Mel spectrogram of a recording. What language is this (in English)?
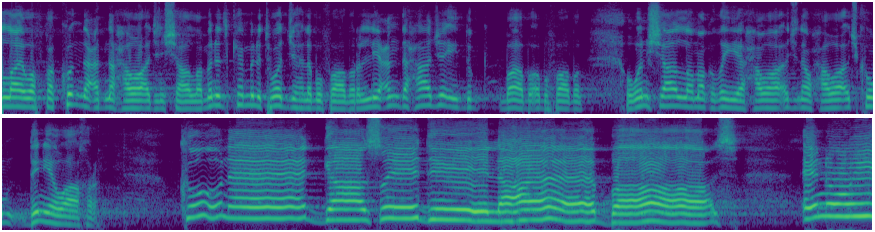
Arabic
